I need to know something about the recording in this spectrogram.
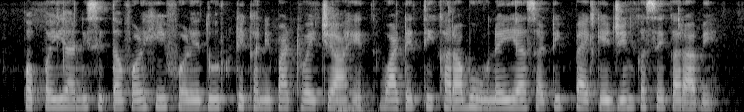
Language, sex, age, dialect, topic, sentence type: Marathi, female, 18-24, Northern Konkan, agriculture, question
